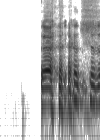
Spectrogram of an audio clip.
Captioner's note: laughs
